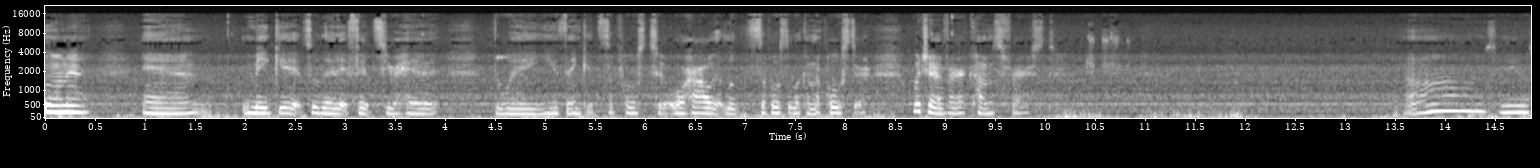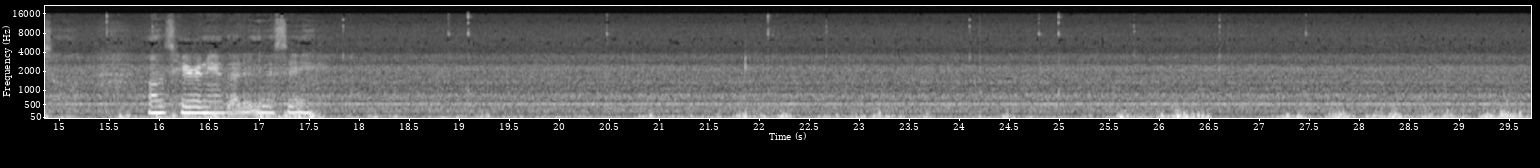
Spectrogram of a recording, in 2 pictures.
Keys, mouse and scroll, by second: 2.7 middle click, 4.5 click, 9.7 right click, 11.4 click, 16.3 middle click, 19.8 right click, 21.1 click, 22.9 middle click, 25.6 right click, 26.2 middle click, 28.2 click.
